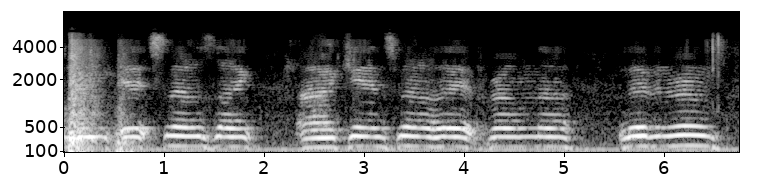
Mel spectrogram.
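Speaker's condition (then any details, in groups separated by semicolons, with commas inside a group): Brain injury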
